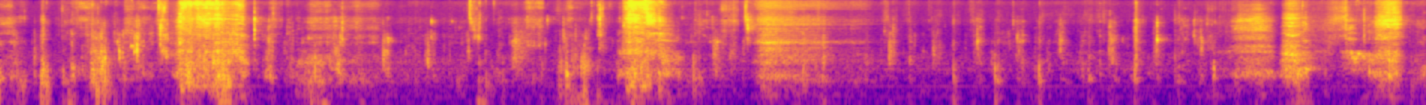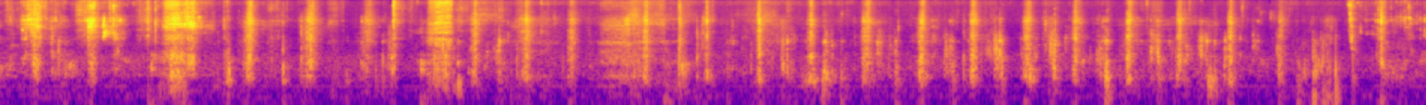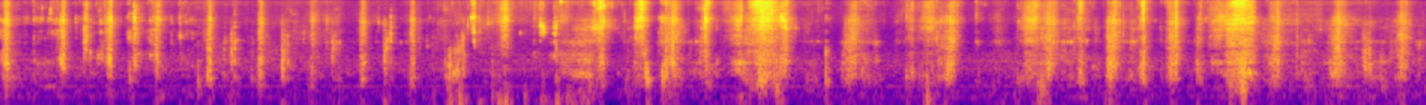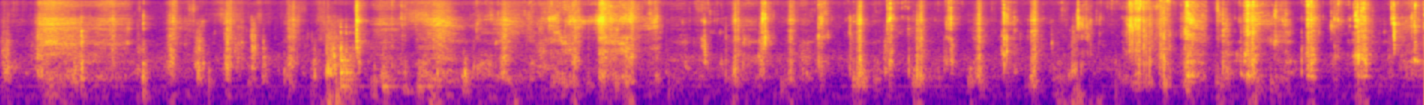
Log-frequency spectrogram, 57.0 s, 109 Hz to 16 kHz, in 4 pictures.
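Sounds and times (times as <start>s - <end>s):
crisp wet crunching while chewing: 0.0s - 57.0s.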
